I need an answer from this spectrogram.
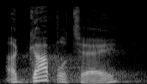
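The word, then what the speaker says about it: agapote (ἀγαπᾶτε): In the original Greek, there's a verb here, and it's pronounced agapote, agapote, and that's the verb, of course, where we get the noun agape.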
